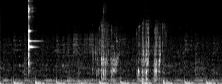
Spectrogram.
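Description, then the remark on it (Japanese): A single bright clink of glasses rings out near the start, short, as two people toast, then fades into soft liquid sounds over a low, steady pulsing background. “それでは一人寂しいお兄さんとの出会いに乾杯。”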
